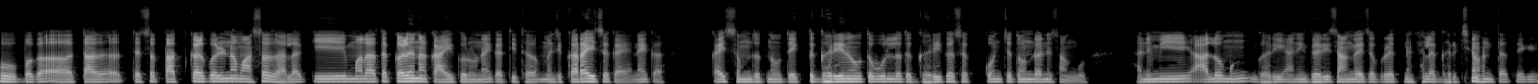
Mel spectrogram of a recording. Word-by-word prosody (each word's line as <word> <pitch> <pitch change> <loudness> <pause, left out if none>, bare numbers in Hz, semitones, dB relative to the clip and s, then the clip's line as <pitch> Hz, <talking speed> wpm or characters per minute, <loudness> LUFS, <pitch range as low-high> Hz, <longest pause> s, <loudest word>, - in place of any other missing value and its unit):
हो 130 -3 +3
बघा, 120 +1 0 0.2
आता 115 - 0
त्याचा 120 +3 -2
तात्काळ 125 +3 +4
परिणाम 135 0 +2
असा 125 +3 +1
झाला, 115 -1 0
की 130 +1 +1
मला 130 0 +3
आता 130 +2 +1
कळेना 140 0 +7
काय 110 0 +3
करू 110 -2 -2
नाही 115 +2 -2
का 115 -2 -2
तिथं, 115 -1 -5
म्हणजे 115 +1 -4
करायचं 130 +2 +5
काय 105 -1 -4
नाही 115 +4 -3
का? 100 -3 -9 0.5
काहीच 125 +1 0
समजत 115 -1 -2
नव्हतं. 115 0 -2
एक 115 0 -2
तर - - +4
घरी 130 +2 +5
नव्हतं 130 0 +2
बोललं, 125 0 0
तर 120 - -1
घरी 115 +2 -1
कसं 130 -1 -1 0.2
कोणच्या 125 +1 -3
तोंडाने 120 -1 -1
सांगू. 100 -2 -9 0.5
आणि 110 +2 -2
मी 130 +2 +1
आलो 135 +3 +2
मग 130 +2 -4
घरी 115 +2 -3
आणि 115 +1 -5
घरी 120 +1 0
सांगायचा 120 +1 -1
प्रयत्न 120 +1 -5
केला. 125 -3 -1
घरचे 115 +7 -3
म्हणतात 125 -1 -3
की 120 0 -8
120 Hz, 190 wpm, -24 LUFS, 115-130 Hz, 0.5 s, कळेना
